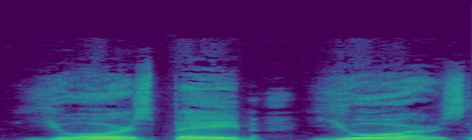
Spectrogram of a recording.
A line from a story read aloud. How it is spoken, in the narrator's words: Lavinia gasped around the wet sounds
